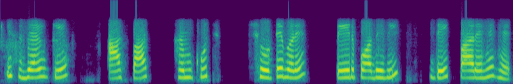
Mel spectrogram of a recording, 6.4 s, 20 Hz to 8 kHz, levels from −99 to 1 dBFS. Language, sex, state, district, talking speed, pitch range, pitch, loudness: Hindi, female, Chhattisgarh, Bastar, 130 wpm, 260-295 Hz, 265 Hz, -14 LUFS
